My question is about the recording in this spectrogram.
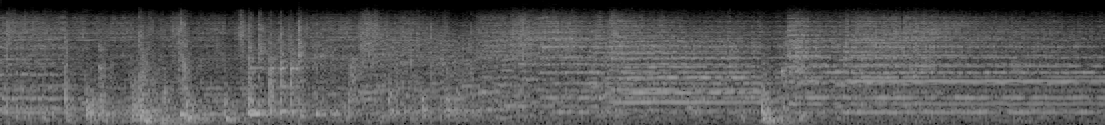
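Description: Dramatic orchestral film score playing over a fistfight, with the thuds and crashes of blows and bodies hitting wood several times in the first three seconds and once more about six seconds in. From about four seconds in the music settles into held chords.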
